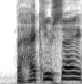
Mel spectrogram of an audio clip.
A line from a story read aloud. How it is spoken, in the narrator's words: exclaimed the tall, raw man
